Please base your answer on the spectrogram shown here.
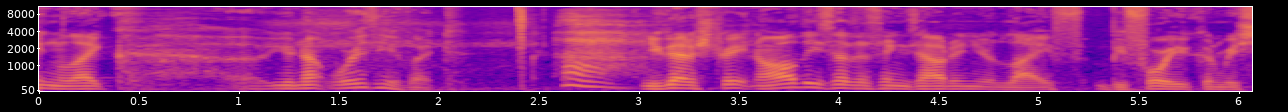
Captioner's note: she sighs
